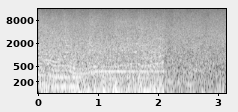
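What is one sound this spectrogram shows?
Music plays from a car radio.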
